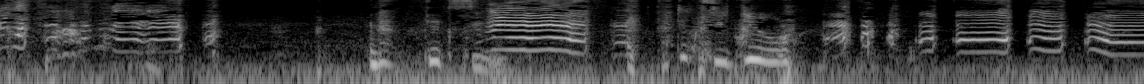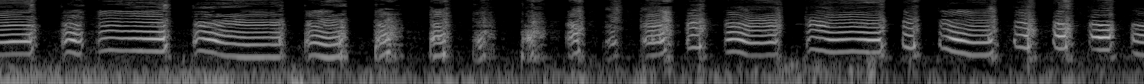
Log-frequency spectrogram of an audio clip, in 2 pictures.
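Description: A fox gives a fast run of chattering, yelping notes that sound like laughter.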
